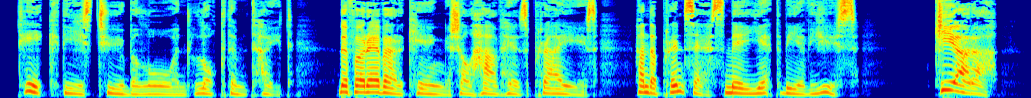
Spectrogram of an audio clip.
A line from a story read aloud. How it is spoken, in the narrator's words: he murmured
